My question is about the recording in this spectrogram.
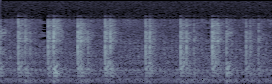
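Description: Typing on a computer keyboard: faint, quick, irregular key clicks, several a second.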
